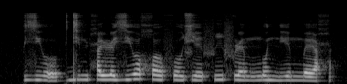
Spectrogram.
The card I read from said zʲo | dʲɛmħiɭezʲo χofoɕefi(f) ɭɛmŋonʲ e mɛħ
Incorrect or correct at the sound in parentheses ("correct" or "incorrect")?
correct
